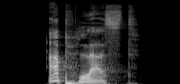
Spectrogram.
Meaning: second-person plural dependent present of ablassen
- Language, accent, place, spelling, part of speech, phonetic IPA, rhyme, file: German, Germany, Berlin, ablasst, verb, [ˈapˌlast], -aplast, De-ablasst.ogg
